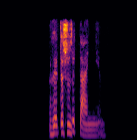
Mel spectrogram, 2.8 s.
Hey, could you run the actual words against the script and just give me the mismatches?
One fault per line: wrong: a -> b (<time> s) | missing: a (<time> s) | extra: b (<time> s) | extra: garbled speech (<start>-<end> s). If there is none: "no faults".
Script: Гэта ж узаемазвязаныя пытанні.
missing: узаемазвязаныя (1.4 s)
